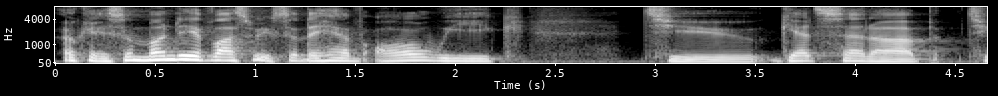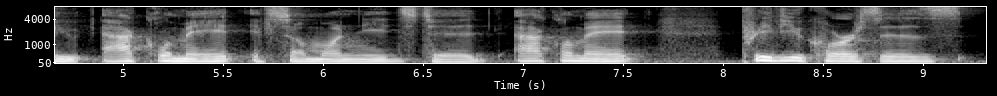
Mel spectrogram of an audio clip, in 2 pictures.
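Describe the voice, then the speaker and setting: A man with an average-pitched voice chats casually as a sports podcast co-host. He is analytical and conversational, working through his points aloud. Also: measured pace, warm tone.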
